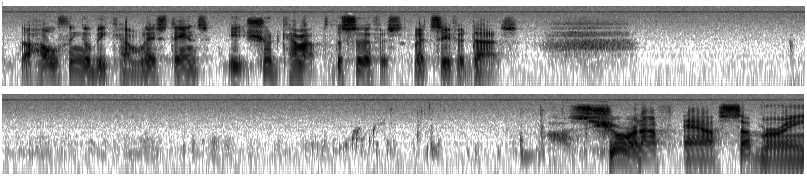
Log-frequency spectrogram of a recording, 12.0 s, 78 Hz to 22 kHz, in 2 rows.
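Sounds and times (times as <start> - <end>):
faint water gurgling: 5.4 - 12.0
breath blown through tube: 5.9 - 10.4.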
